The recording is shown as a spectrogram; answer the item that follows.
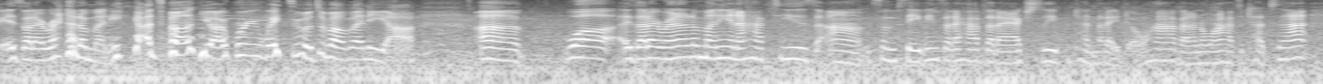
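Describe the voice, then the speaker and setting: The voice carries a Californian accent and lively intonation at a very fast pace. Noticeable background noise sits behind it. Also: woman. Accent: Californian American English. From Northern California. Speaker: study abroad student vlogger. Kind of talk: casual vlog chat.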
